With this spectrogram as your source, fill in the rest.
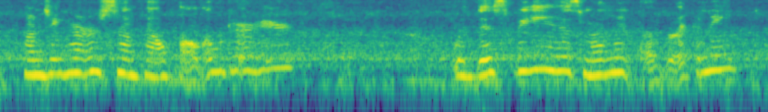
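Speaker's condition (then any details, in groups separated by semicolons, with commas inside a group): Cerebral palsy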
